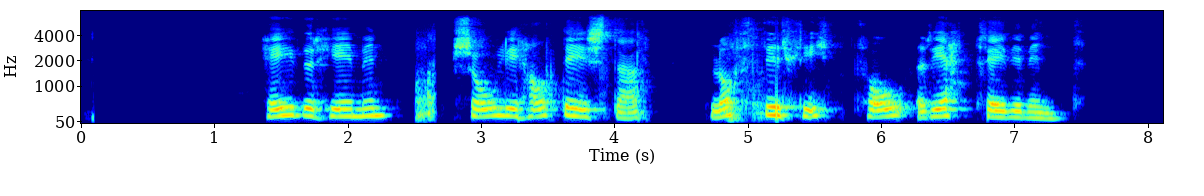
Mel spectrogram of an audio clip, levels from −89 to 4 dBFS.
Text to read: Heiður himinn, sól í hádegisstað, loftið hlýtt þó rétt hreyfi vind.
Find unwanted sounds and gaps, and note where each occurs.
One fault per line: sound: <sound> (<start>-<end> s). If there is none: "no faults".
sound: laugh (2.5-2.7 s)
